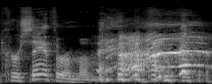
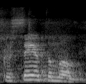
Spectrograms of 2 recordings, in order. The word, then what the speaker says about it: chrysanthemum: R here it's chrysan you said chrysanthum there's no th it's crysanthemum Chan chrysanthum that has to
